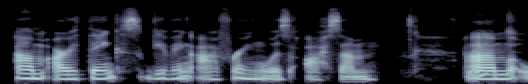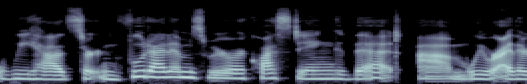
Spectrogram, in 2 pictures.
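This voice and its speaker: A normal speaking voice at a moderate pace with lively intonation, dry and close with no echo. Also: woman. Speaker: church ministry volunteer. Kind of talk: casual interview.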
